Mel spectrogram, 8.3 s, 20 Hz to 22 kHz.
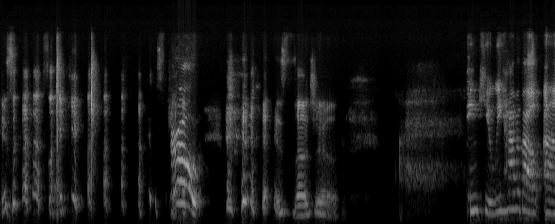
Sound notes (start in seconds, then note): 0.0 laughter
